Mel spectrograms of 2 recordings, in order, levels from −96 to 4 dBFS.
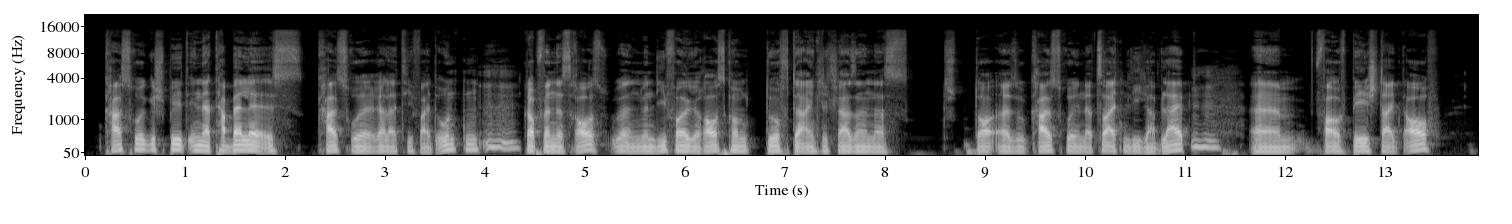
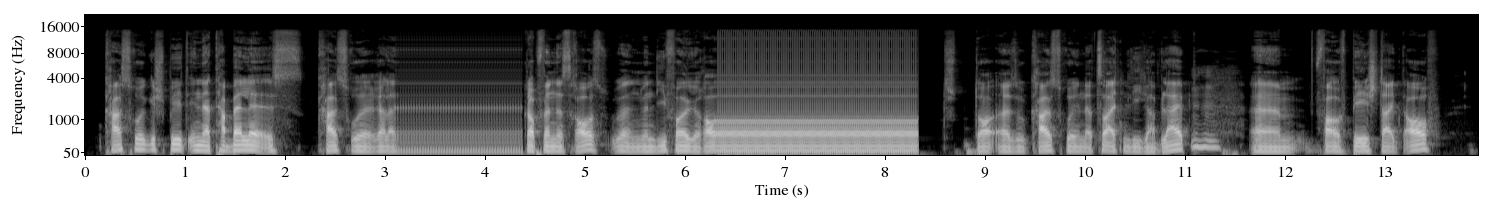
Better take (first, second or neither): first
